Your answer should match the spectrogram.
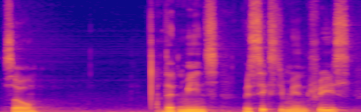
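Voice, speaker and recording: A man from Germany with a German accent, explaining things conversationally and haltingly in an interview, checking in with his listener. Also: mid-range voice, fairly even intonation, warm tone.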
